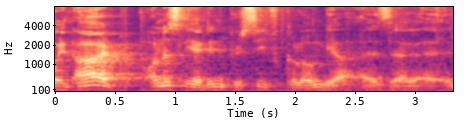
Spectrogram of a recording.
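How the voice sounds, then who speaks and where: Over music in the background and with audible room echo, a man speaks fairly slowly in a very deep, low pitch with lively intonation. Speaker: pavilion commissioner general. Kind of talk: interview conversation. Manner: loud, straightforward.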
